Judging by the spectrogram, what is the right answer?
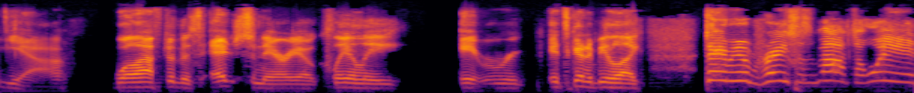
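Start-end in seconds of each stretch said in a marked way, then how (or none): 4.7-6.1 put-on Southern drawl, higher pitch. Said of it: "I don't know why they have Southern accents".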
